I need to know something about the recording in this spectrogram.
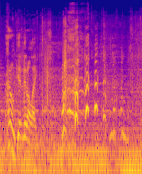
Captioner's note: laughing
